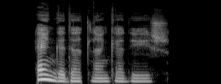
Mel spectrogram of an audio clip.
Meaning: verbal noun of engedetlenkedik: disobedience (act of disobeying)
- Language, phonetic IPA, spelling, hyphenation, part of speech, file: Hungarian, [ˈɛŋɡɛdɛtlɛŋkɛdeːʃ], engedetlenkedés, en‧ge‧det‧len‧ke‧dés, noun, Hu-engedetlenkedés.ogg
